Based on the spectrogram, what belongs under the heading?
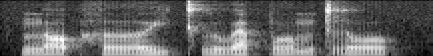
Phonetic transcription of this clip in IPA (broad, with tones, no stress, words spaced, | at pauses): nɔ˦˥ʔhɤː˧jkʰlu˧a̯ po˥˩mtro˥˩k̚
